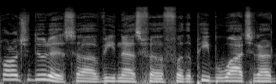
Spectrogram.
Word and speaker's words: V Ness: Is this V Ness? Going on? Yes, it is. How you V Ness on the calling.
